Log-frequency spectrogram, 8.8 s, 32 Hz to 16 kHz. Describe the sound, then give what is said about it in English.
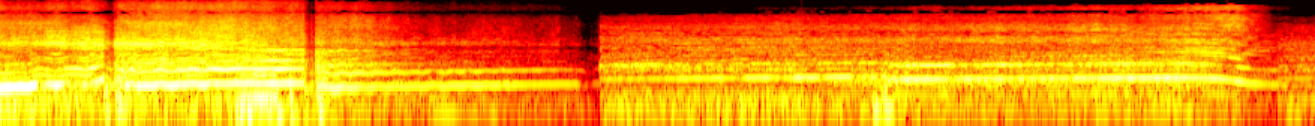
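A V12 car engine drones loudly in a sustained harmonic snarl, with clear breaks near two and four seconds, then holds a steady tone before cutting off. “What is it, V12, right? Who V12 is this?”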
